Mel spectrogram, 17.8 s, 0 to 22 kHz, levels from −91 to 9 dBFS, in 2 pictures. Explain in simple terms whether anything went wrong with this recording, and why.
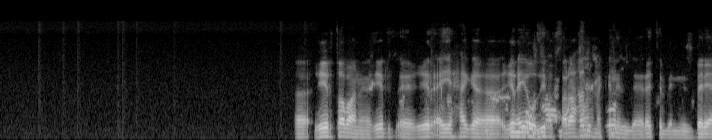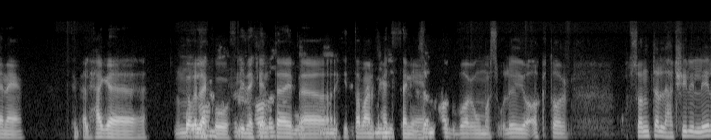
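A couple of things go wrong here, all tied to the echo canceller on the call. From 6.0 to 7.83 s, and again from 11.56 to 14.59 s, the speech sinks and breaks up in patches, about a second and a half in total the first time and about two seconds the second. That's speech suppressed in double talk, likely because both ends were talking at once and the canceller couldn't tell the talker apart from the loudspeaker echo, so it turned everything down.

Inside those stretches there are brief bits of echo leak, at 6.66, 7.40 and 11.91 s, each only a few hundredths of a second. You hear a faint, delayed copy of the voice trailing 274 ms behind, quieter than the main speech. The likely cause is a speakerphone on the other end whose echo canceller didn't fully scrub what its microphone picked up, so a scrap of the sound got sent back.

At 10.81 to 10.93 s the room sound briefly dips, for about a tenth of a second, then comes back. 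That's background gated by the echo canceller: while the loudspeaker was playing, the canceller clamped the microphone down hard, and the background returned as soon as it let go.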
